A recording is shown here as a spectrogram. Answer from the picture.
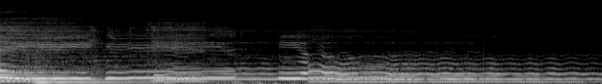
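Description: End of a worship song: a voice holds long notes with vibrato over a sustained low accompaniment chord, the last note held and fading away near the end.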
